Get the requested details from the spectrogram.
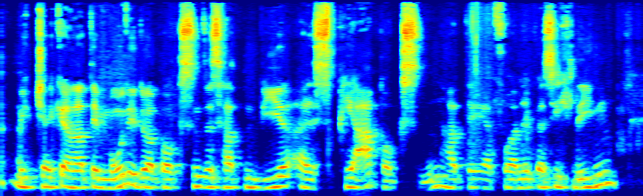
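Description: A man's somewhat breathy, medium-pitched voice at a fairly slow pace with fairly even intonation. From Vienna, Austria. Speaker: concert stage manager. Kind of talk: casual interview.

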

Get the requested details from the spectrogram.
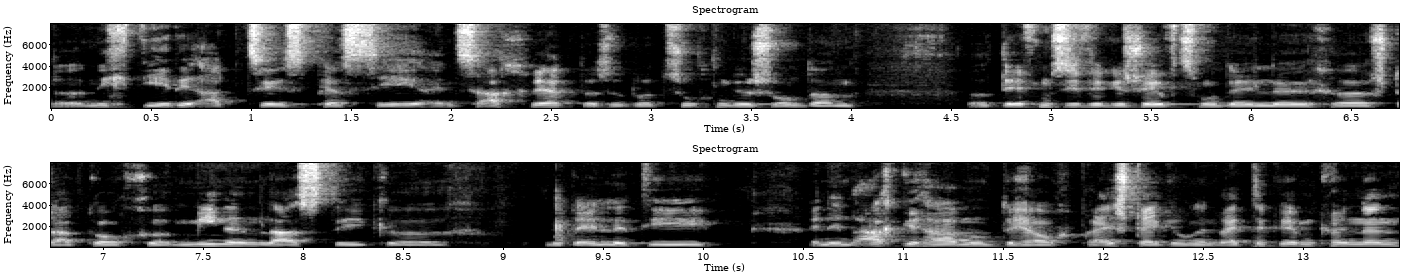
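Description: Speaking at a moderate pace, a man with a fairly high pitch delivers his words in a dark, mellow tone with monotone, flat intonation. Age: 50s. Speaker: fund manager. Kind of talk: expert interview on investing.

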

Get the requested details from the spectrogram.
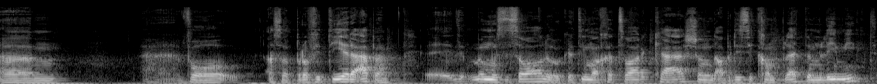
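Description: A man's fairly low-pitched voice at a fairly slow pace, with fairly even intonation, long, frequent pauses and audible room echo. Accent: Swiss. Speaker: podcast co-host, teacher. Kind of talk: casual chat.

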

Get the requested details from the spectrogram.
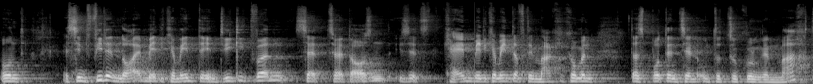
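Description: A man talks at a moderate pace with a fairly high pitch and ordinary pitch variation. Room echo is audible, and background noise is noticeable. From Austria. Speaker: physician. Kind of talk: interview. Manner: formal.

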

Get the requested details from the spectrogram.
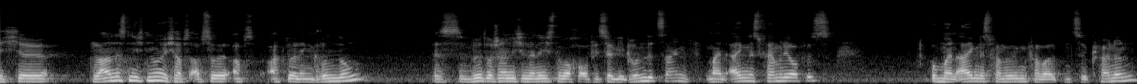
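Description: A man speaks fairly quickly in a fairly high pitch. He has a plain, everyday voice with fairly even intonation. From Switzerland, canton of Bern. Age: 20s. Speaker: crypto investor and entrepreneur. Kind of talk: interview.

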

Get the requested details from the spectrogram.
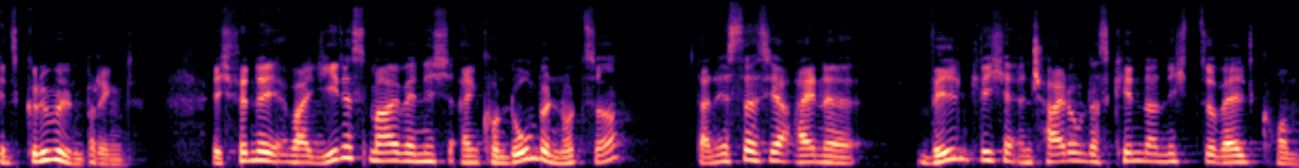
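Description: Clean and silent in the background, the recording captures a man with a normal speaking voice, a fairly high pitch and lively intonation. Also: moderate pace. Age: 40s. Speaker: radio journalist, podcast co-host. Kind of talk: casual chat.

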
